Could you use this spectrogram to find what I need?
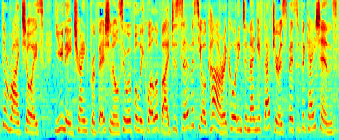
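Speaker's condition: No condition

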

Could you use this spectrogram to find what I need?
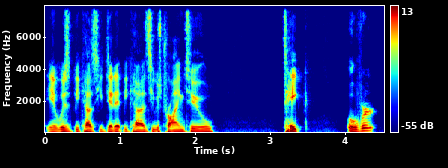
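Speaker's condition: No condition

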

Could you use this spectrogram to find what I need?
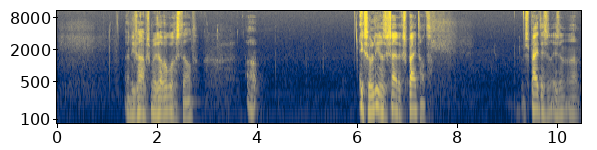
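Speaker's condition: Parkinson's disease; progressive incurable Parkinson's disease, diagnosed years ago, already ill before diagnosis, 50% dementia risk, heading toward invalidity; pain, abdominal pain from constipation, fatigue, unsteady, falls including off bicycle, reading own book aloud beyond strength; speaks with difficulty, half purely Parkinson motor problem, emotional tearfulness partly from disease

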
